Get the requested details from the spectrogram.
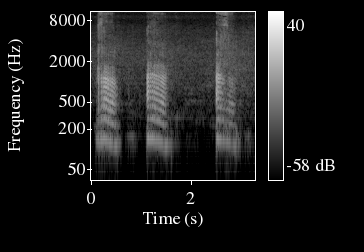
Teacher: huruf R yang bunyinya itu digetarkan sedikit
